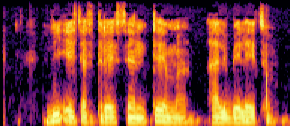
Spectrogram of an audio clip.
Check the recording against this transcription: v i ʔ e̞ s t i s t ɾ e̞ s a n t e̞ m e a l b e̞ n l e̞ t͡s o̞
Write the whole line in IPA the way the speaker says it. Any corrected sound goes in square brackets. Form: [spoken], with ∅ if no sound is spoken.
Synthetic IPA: v i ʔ e̞ s t [a] s t ɾ e̞ s [e] n t e̞ m [a] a l b e̞ [∅] l e̞ t͡s o̞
